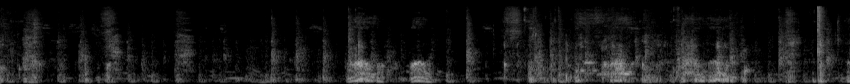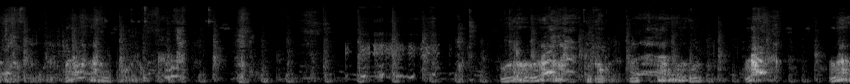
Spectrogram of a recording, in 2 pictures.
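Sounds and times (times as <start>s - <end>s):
dog growling and barking: 3.4s - 4.4s, 5.3s - 7.5s, 8.4s - 10.5s, 13.5s - 17.0s.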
